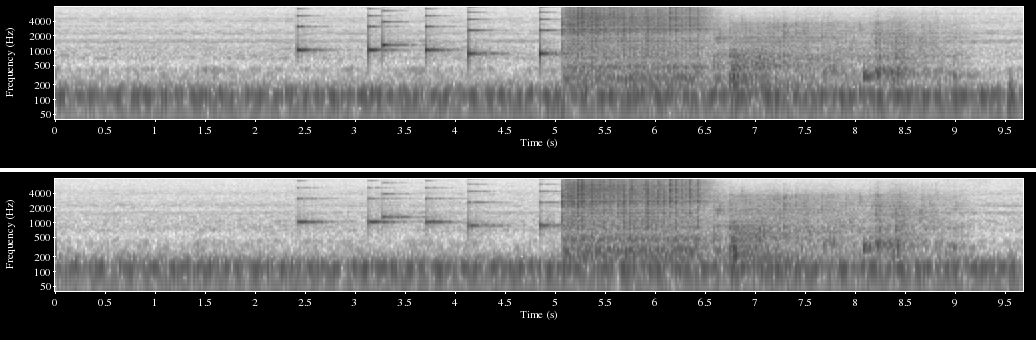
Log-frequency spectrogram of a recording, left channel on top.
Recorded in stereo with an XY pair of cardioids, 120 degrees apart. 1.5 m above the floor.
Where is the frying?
30° right, 2.5 m.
